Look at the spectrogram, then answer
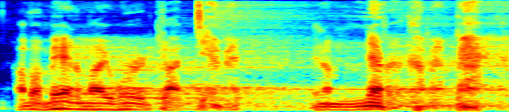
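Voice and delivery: breathy, whispered, under the breath. The speaker retells what a man said about leaving; Vince voice. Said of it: "Let me do it in the Vince voice".

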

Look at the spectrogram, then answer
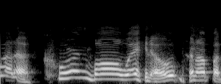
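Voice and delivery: high, loud, scornful scoffing.

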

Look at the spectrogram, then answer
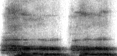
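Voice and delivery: high, loud, excited calling out.

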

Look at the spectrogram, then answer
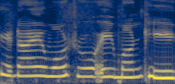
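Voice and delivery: very high, put-on monkey character voice. In a game of auditioning character voices, giving a monkey character voice. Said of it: "Give me a character voice".

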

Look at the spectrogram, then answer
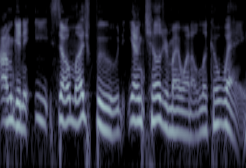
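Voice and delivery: lazy cartoon cat voice done all wrong. Discussing how to voice Garfield, speaker shows a wrong Garfield voice. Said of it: "that's not how Garfield would talk".

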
